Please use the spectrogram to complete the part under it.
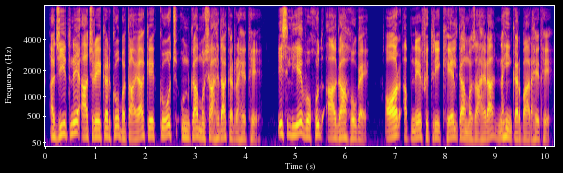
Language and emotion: Urdu, neutral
